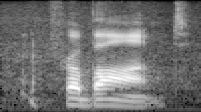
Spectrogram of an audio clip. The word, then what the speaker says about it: trabant: own terrible coffee breath trabant trabont that first vowel sounds a schwa watch out could be anything on the alphabet trabont um trabant trabont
